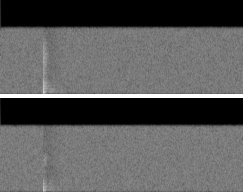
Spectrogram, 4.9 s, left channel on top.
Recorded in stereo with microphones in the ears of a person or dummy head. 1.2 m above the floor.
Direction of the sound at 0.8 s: 70° left (ahead or behind).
